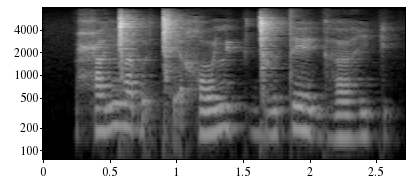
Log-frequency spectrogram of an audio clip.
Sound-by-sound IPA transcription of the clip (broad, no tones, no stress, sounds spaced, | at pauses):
ħ ɐ ŋ͡ǀ ɐ ɓ ə̰ ǀʰ ḛ χ o lʲ ɯ k ɡ͡ǀ ɯ t e ɡʱ ɐ ɦ i k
